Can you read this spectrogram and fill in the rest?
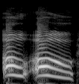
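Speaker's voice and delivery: high, loud yelps; storybook child's cries of pain; crying out in pain. A narrator's reading. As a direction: yelp out three sharp ohs. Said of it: "Conrad cries out".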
